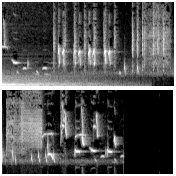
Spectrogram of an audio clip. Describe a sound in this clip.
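Birds chirp and twitter.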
